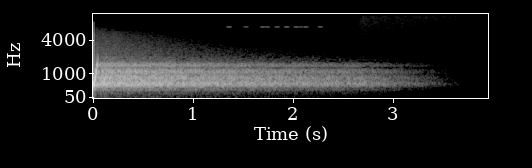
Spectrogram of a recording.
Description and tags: waterdrop effect with reverb
underwater, ocean, reverb, ambient, water, fx, effect, drop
